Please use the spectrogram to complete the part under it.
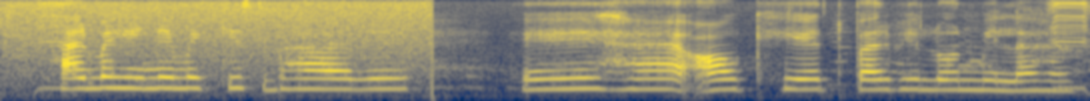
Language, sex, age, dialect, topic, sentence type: Magahi, female, 18-24, Central/Standard, banking, question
